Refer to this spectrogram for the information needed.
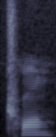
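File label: "chuang", Mandarin Chinese pinyin voice, first tone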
